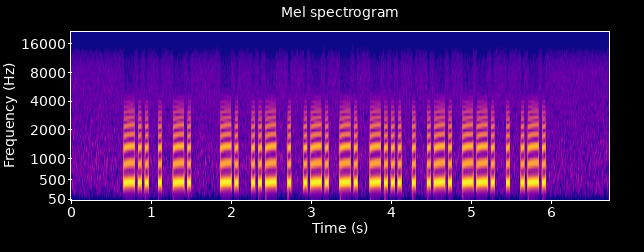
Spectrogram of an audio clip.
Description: Morse code, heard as a keyed tone, hand-sent with a paddle, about 28 wpm, 460 Hz. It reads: DEN NUERNBERGER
